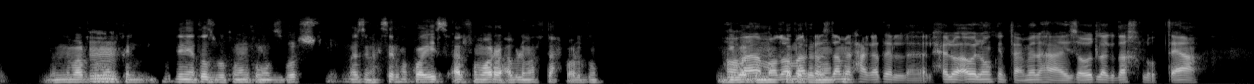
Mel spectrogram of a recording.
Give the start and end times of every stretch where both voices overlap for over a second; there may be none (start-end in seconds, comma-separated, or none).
7.2-8.5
